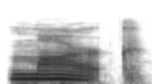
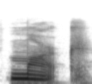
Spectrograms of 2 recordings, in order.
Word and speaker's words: Mark: How about Mark? Mark. The AR in here does have an ah sound. Mark. Mark.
